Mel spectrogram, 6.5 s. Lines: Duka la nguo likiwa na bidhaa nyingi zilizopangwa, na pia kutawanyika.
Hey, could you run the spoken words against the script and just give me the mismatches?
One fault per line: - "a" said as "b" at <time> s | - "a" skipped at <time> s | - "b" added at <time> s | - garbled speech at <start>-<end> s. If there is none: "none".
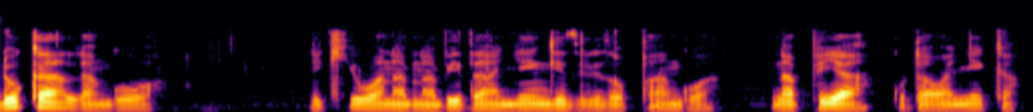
- "na" added at 2.6 s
